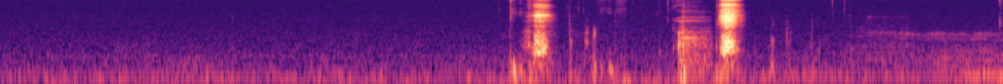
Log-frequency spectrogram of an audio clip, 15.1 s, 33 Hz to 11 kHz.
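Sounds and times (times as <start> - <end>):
man sneezing stifled: 10.2 - 11.2
small breaths and clicks: 11.6 - 14.3.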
